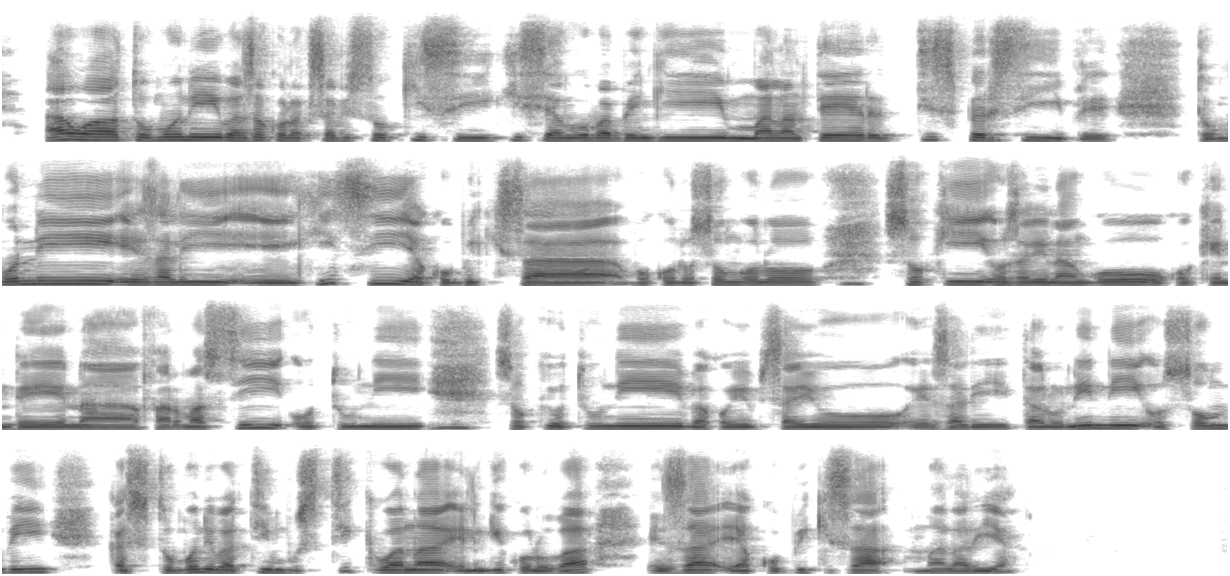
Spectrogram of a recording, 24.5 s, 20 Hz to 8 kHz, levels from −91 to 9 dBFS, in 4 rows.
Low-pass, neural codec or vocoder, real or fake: 7.2 kHz; none; real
